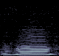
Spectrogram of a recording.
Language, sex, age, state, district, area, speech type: Marathi, female, 45-60, Maharashtra, Akola, rural, spontaneous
